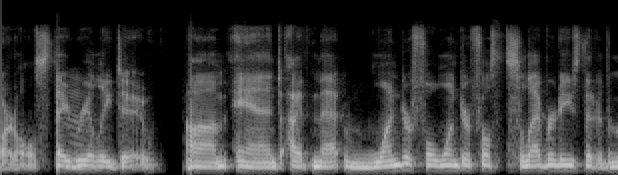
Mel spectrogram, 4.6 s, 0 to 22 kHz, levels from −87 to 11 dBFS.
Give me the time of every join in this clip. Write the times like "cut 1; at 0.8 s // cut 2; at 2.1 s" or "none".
cut 1; at 1.4 s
